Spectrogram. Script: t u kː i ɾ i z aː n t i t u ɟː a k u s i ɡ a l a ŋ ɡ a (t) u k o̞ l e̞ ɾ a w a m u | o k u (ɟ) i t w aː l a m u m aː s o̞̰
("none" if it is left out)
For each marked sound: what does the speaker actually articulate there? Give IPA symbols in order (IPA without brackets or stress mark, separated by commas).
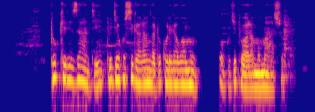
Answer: t, c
